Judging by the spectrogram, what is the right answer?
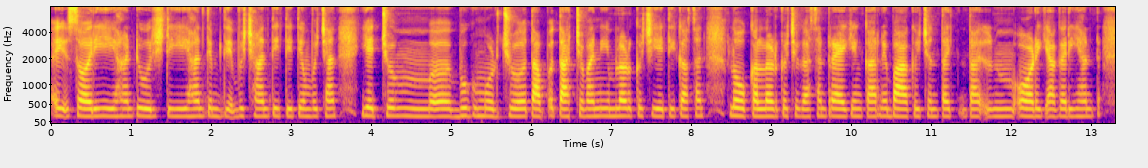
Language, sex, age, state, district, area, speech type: Kashmiri, female, 45-60, Jammu and Kashmir, Anantnag, rural, spontaneous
